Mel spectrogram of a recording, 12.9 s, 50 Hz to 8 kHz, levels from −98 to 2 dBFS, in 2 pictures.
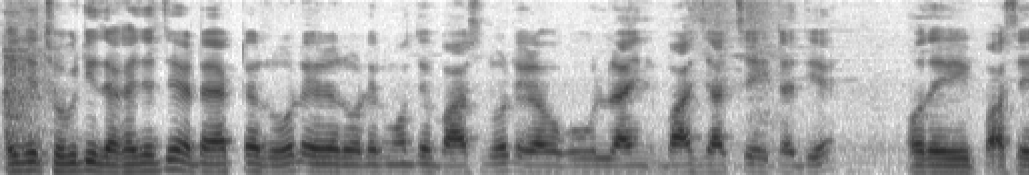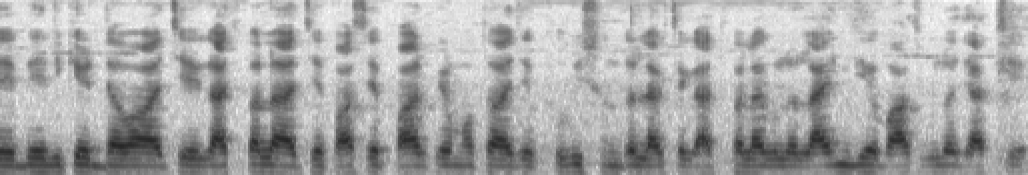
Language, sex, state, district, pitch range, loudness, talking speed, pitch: Bengali, male, West Bengal, Kolkata, 115-120 Hz, -23 LUFS, 230 wpm, 115 Hz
